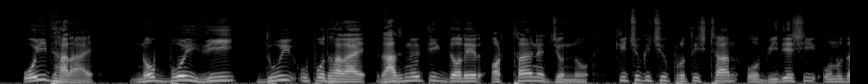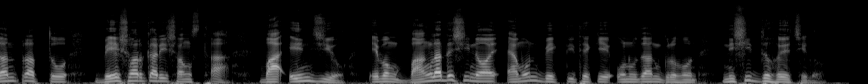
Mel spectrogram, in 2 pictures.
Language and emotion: Bengali, neutral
